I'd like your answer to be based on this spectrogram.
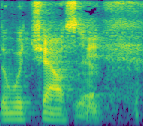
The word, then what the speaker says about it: Wachowski: Wachowski.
